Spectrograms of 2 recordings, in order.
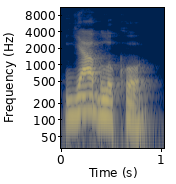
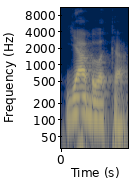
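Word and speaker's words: яблоко: assim de pronúncia né para você não ficar falando diabo loco EA bloco A gente não pronuncia assim tipo a gente a gente pronuncia diabo laca Ok esse esse ok e esse outro aqui também tem som de a Ok então essas pronúncias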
